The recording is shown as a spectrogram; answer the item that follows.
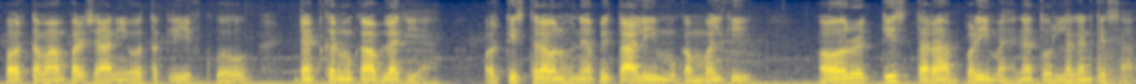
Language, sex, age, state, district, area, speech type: Urdu, male, 18-30, Bihar, Araria, rural, spontaneous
